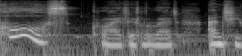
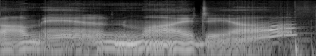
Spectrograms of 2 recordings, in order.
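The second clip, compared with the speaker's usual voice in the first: very low, deep, raspy, drawn-out, very slow rumble; 11 semitones lower than usual. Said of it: "it was a deep, scratchy voice that answered".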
